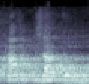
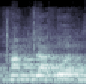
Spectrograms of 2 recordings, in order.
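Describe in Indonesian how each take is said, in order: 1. Kata ini berakhir pada vokal tanpa bunyi n. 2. Kata ini berakhir dengan bunyi n yang ditambahkan. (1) "Yang benar apa?" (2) "Hamzatun salah"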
